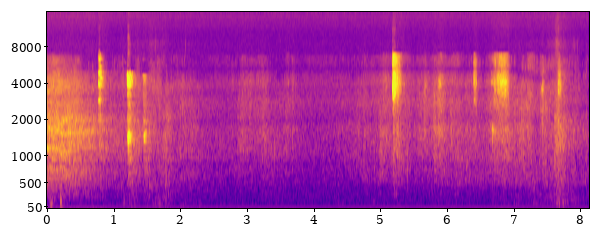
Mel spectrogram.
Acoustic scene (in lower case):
elevator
